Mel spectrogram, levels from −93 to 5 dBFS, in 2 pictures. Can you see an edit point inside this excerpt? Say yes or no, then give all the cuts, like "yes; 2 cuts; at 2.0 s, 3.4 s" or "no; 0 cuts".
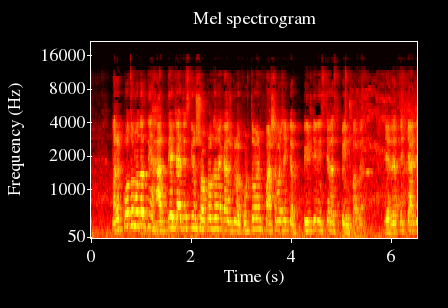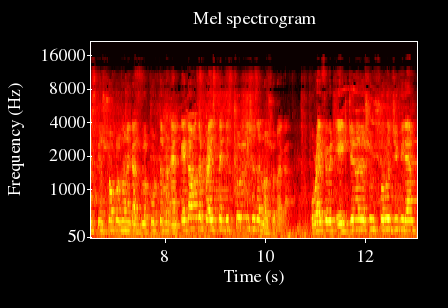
no; 0 cuts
